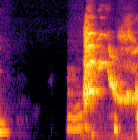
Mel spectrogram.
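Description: A small dog gives one high-pitched bark that slides down in pitch, about a second in, after a moment of silence.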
